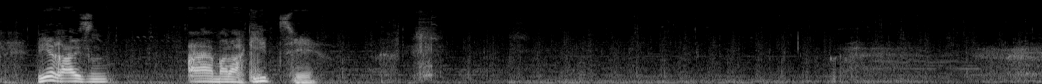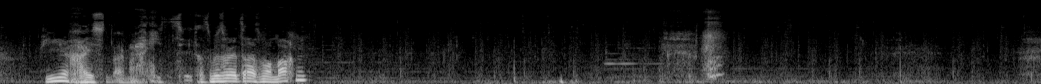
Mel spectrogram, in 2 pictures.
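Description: A horse gallops over soft sand, its hooves thudding.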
